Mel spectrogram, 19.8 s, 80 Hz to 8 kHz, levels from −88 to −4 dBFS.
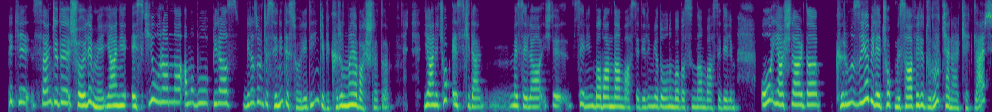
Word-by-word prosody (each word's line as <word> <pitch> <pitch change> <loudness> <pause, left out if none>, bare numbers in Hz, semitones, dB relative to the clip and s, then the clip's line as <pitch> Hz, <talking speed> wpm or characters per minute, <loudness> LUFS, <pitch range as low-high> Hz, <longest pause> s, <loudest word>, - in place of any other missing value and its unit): Peki, 360 +4 -5
sence 335 +2 -2
de 335 -2 -1
şöyle 270 +4 +5
mi? 220 -6 +3
Yani 260 +1 +4
eskiye 245 - 0
oranla 350 -2 -2
ama 295 -1 -4
bu 320 0 -4
biraz 305 -2 -3
biraz 280 +7 -3
önce 310 -4 -4
senin 265 +6 +2
de 295 - 0
söylediğin 220 - -3
gibi 195 - -3
kırılmaya 255 +3 +5
başladı. 210 +3 -6 0.7
Yani 275 +1 +3
çok 395 +2 -5
eskiden, 245 -3 -3 0.5
mesela 230 -3 0
işte 250 -1 -6
senin 245 -2 -2
babandan 240 -1 +3
bahsedelim 215 +2 -5
ya 230 -1 -1
da 235 - 0
onun 225 0 0
babasından 215 0 -3
bahsedelim. 200 0 -6 0.5
O 300 +9 +3
yaşlarda 280 -2 +2 0.3
kırmızıya 310 - +2
bile 275 -8 +5
çok 275 0 -1
mesafeli 240 +3 +3
dururken 245 - 0
erkekler, 195 - -5
255 Hz, 120 wpm, -22 LUFS, 225-300 Hz, 0.7 s, şöyle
